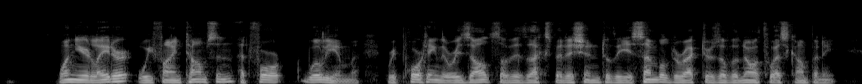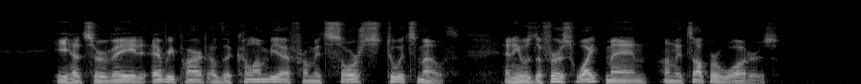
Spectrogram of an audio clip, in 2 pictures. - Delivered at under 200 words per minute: Yes, average, 170 wpm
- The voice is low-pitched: Yes, low, 100 Hz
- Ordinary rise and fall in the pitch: Yes, average, 3.3 semitones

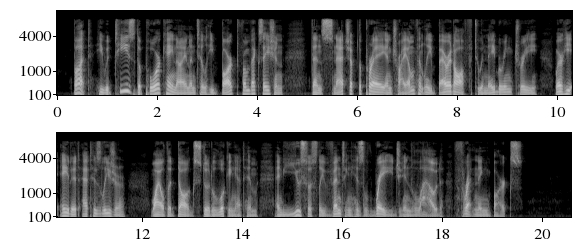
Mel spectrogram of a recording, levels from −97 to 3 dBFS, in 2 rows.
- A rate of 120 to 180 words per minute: Yes, average, 145 wpm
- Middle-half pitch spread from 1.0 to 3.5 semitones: No, average, 4.4 semitones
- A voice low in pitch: Yes, very low, 95 Hz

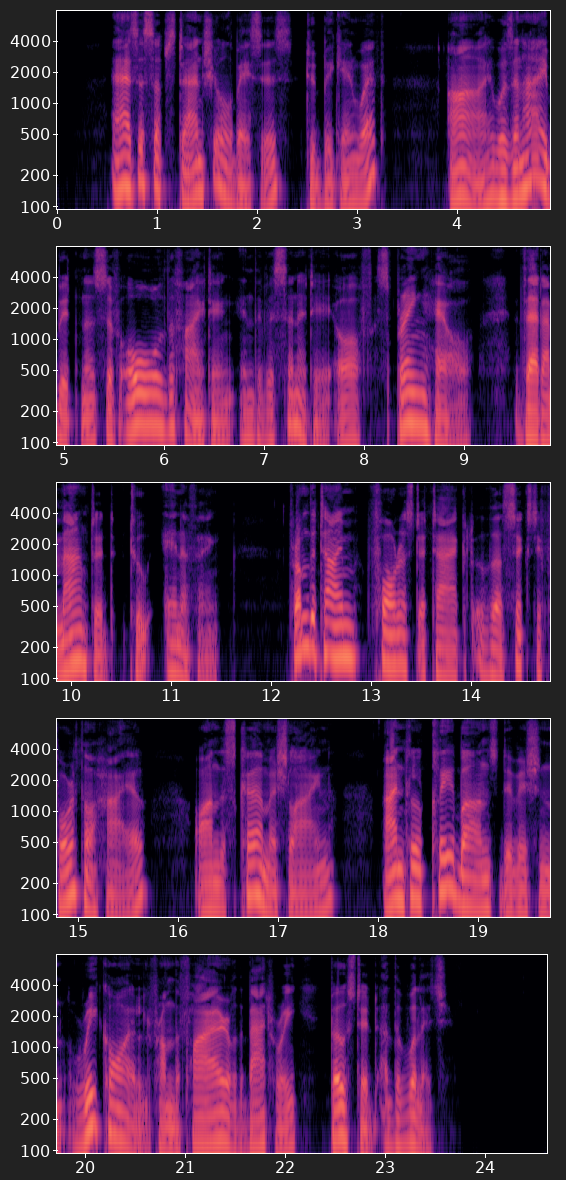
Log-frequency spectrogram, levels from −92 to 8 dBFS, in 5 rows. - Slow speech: Yes, slow, 125 wpm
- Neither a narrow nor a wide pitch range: No, wide, 7.3 semitones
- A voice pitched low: Yes, low, 100 Hz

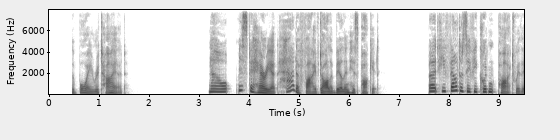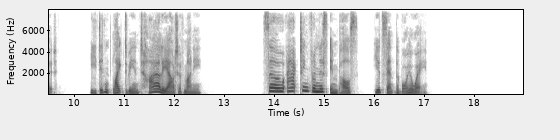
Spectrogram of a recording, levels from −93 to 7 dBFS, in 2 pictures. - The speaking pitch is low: No, medium, 185 Hz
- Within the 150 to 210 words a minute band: No, average, 140 wpm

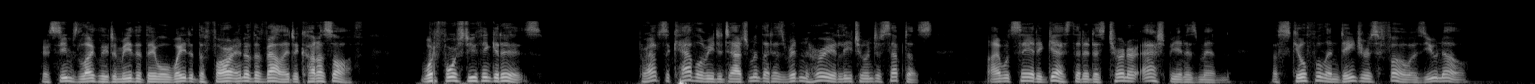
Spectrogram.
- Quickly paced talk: Yes, fast, 235 wpm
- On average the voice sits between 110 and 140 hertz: Yes, low, 135 Hz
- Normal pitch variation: Yes, average, 4.3 semitones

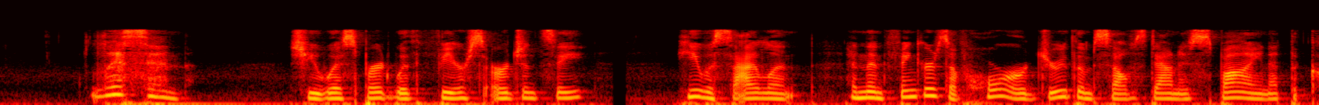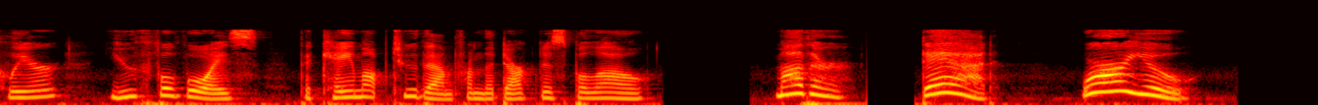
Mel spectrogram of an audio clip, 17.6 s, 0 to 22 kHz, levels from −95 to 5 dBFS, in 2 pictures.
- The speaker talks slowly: Yes, slow, 130 wpm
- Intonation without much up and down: No, average, 4.8 semitones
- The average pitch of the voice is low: No, high, 190 Hz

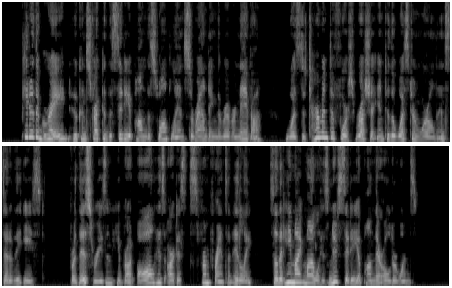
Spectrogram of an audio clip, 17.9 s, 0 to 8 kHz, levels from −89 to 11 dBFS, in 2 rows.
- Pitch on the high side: Yes, high, 205 Hz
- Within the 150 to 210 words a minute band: Yes, average, 175 wpm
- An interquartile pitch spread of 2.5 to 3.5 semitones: No, average, 4.4 semitones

